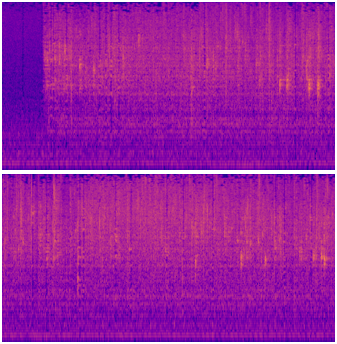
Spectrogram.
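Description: Batter-coated baby corn deep-frying in hot oil: a steady sizzle with scattered crackles and pops, starting abruptly under a second in as the corn goes into the oil.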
